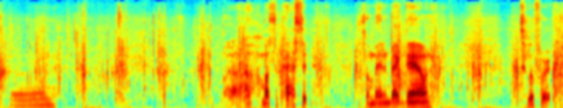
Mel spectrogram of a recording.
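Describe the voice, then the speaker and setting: A man talks at a moderate pace. The sound is dry with no echo, but there is noticeable background noise. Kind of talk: casual vlog chat. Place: forest. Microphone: phone near.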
